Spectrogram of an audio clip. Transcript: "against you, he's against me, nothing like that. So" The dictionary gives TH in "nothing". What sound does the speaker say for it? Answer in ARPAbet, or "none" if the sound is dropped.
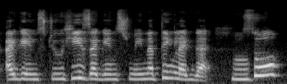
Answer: T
